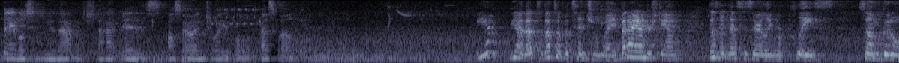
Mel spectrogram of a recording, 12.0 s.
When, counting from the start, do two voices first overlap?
none

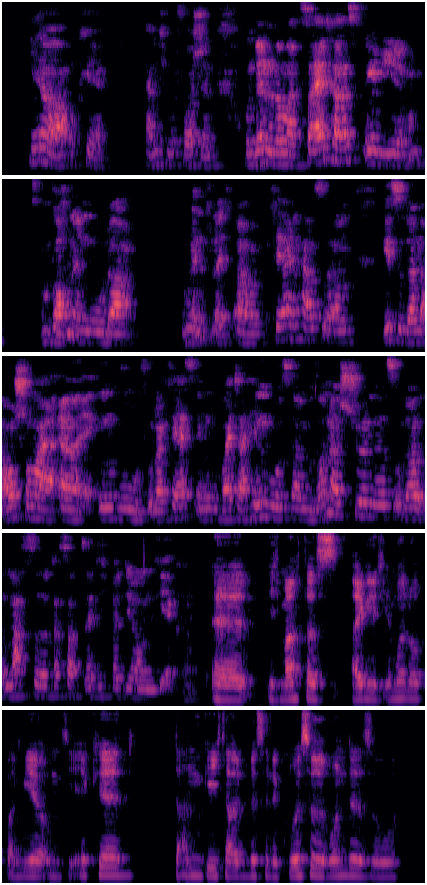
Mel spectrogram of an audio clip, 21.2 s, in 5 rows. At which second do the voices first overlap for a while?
none

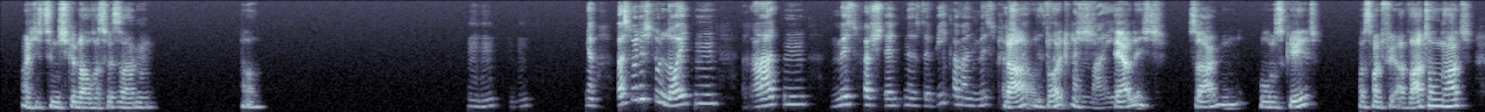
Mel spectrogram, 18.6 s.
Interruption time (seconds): 12.5 s

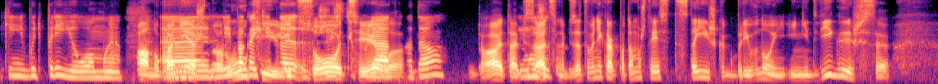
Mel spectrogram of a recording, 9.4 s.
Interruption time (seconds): 1.6 s

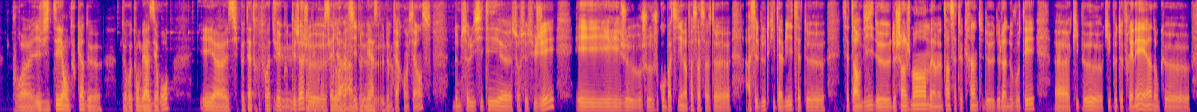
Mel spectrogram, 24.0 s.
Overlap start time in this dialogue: 5.5 s

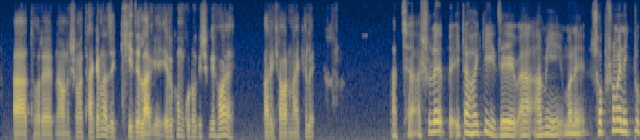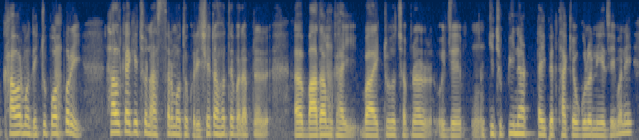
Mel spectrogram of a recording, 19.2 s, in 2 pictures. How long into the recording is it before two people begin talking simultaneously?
none

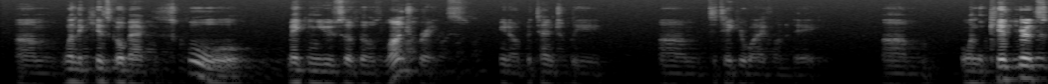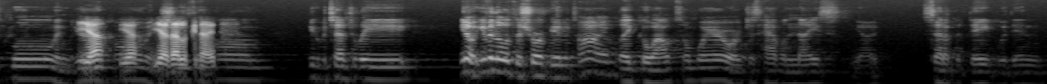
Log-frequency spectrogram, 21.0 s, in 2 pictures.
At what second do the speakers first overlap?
11.2 s

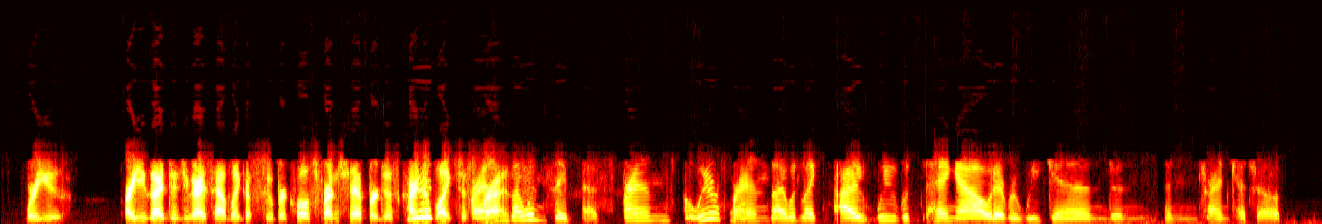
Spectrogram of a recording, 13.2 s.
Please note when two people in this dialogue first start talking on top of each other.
4.1 s

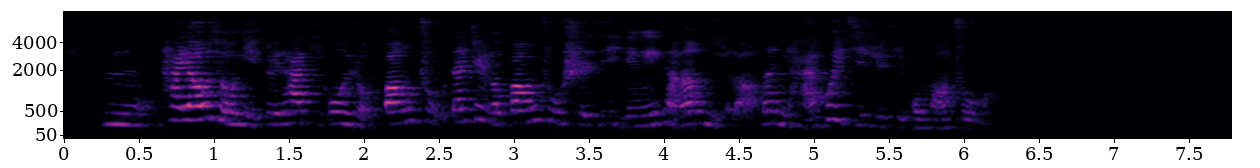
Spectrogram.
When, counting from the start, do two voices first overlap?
none

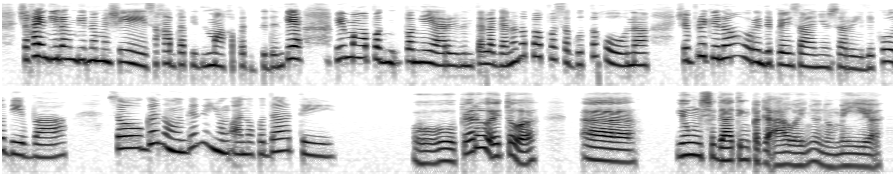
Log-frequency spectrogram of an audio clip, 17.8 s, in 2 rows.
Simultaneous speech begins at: none

